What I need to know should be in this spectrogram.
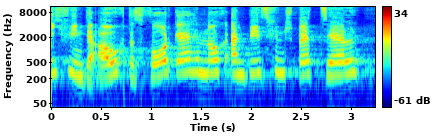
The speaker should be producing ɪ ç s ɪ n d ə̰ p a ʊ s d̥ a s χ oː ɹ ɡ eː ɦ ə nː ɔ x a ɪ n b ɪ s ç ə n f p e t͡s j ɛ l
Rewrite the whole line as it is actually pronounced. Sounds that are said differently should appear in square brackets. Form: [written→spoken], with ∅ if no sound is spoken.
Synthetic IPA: ɪ ç [s→f] ɪ n d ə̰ [p→ʔ] a ʊ [s→x] d̥ a s [χ→f] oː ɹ ɡ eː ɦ ə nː ɔ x a ɪ n b ɪ s ç ə n [f→ʃ] p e t͡s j ɛ l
